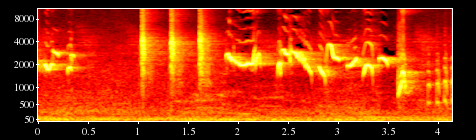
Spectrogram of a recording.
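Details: White-rumped shama flicking its tail and singing many notes: a few sharp clicking bursts, then a lively run of warbled, slurred whistles ending in a quick buzzy rattle.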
